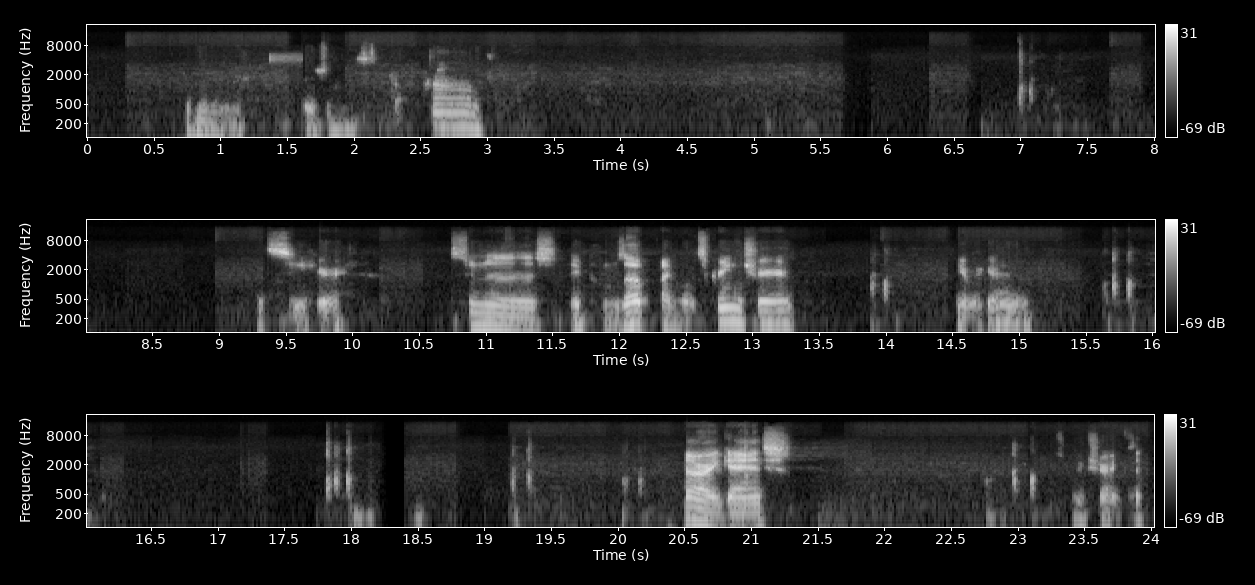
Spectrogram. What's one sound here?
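A man speaks through a headset microphone over an online call, in short bursts with pauses.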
